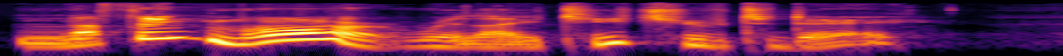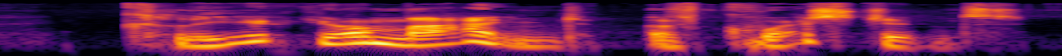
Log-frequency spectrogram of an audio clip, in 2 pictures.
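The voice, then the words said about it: Yoda character voice impression. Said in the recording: “my Yoda impersonation.”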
